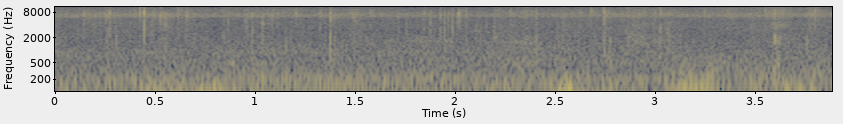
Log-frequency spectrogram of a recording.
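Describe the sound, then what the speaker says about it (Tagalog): An open field of harvested stubble burns in a large blaze, giving a steady crackling roar with sharp pops and snaps throughout, heard close and moderately loud with no talking. "Grabing apoy"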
